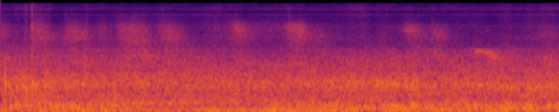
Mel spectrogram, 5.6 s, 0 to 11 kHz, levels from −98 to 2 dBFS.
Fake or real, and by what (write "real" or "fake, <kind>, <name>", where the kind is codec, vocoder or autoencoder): fake, autoencoder, DAC-VAE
